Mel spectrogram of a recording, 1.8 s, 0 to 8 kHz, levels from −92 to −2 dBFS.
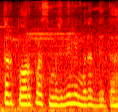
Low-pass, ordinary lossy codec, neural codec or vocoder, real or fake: none; none; none; real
